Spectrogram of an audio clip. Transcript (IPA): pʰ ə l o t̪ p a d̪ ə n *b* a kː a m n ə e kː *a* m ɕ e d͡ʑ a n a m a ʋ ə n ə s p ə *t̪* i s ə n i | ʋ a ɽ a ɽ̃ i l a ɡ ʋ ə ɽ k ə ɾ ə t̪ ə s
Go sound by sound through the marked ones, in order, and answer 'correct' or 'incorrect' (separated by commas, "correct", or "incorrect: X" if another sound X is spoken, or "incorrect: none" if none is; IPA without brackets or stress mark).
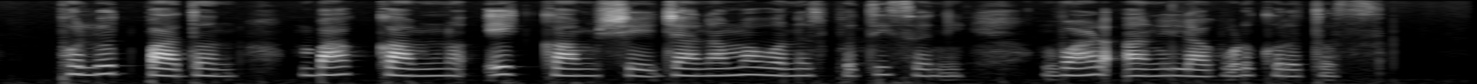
correct, correct, correct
